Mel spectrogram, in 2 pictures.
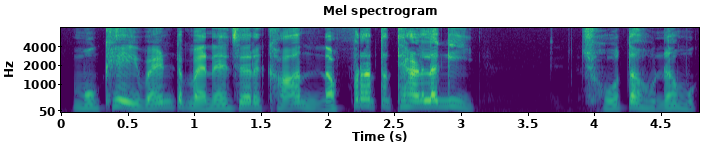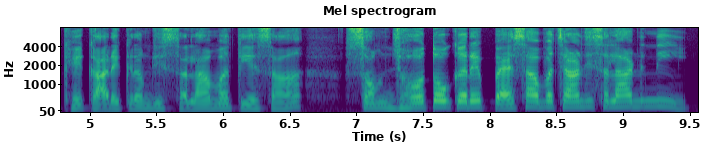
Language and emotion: Sindhi, disgusted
